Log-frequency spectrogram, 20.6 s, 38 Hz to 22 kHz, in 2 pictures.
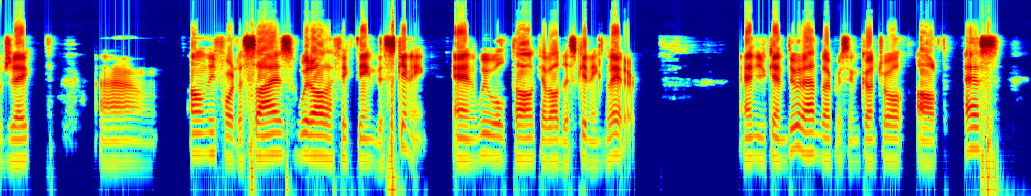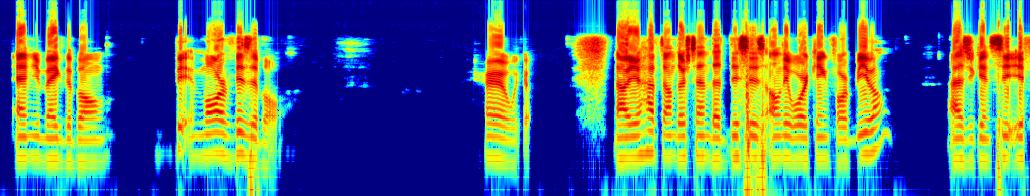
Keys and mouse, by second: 2.0-3.8 middle drag, 3.9-5.6 middle drag, 9.5 ctrl+alt+s, 13.0-15.6 drag, 17.9-20.6 drag.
